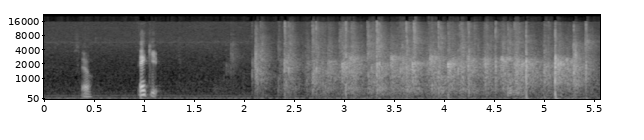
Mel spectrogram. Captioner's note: applause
